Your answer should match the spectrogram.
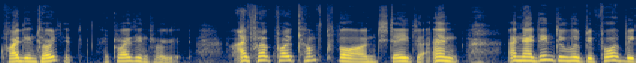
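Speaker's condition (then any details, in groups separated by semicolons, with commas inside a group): Cerebral palsy; visible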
